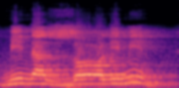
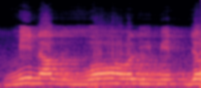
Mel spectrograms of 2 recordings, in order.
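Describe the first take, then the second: Both takes have the same delivery.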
